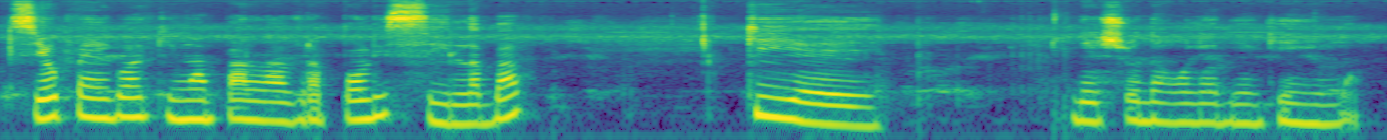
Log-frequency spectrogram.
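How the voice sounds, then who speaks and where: A woman's voice: medium pitch, fairly even intonation, moderate pace, warm tone, a little hiss or hum. A woman with a Brazilian Portuguese accent teaching a recorded grammar lesson, patiently repeating points and checking that her pupils follow. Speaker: primary school teacher.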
